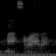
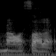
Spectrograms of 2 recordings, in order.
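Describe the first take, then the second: First: The s sound comes before the l sound. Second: The l sound comes before the s sound. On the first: The speaker calls it wrong. "I've been pronouncing it wrongly" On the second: The speaker calls it right. "as my kids say. Oh, it is Malasada"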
